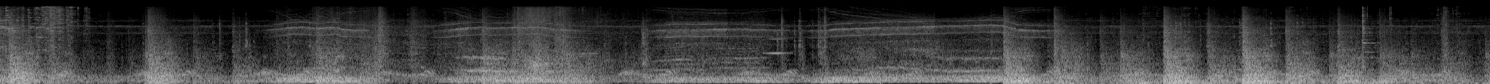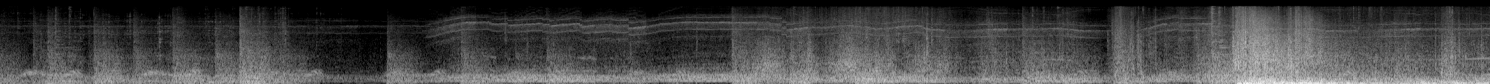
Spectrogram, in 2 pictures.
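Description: Metal crashes and crunches in repeated impacts.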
